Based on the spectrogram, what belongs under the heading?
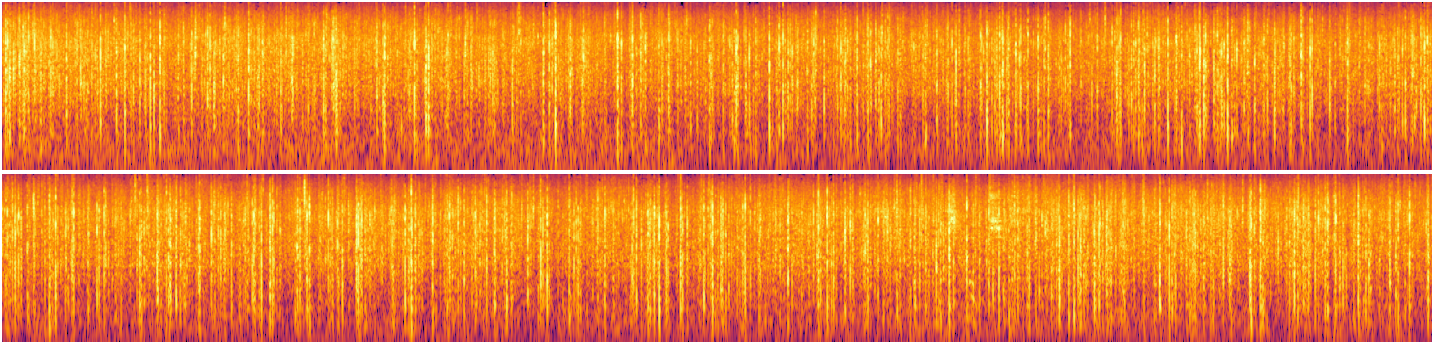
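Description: Steady rain pattering, a dense, even run of small taps with no let-up.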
